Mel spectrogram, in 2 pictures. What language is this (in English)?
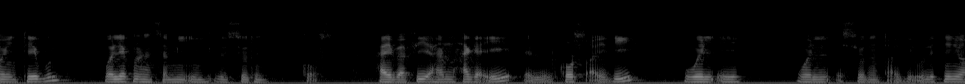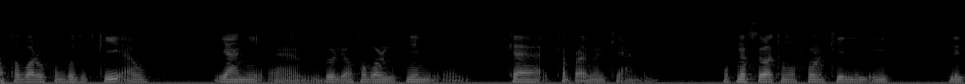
Arabic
